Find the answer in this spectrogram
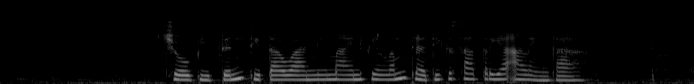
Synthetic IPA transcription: d̥ʒ̥ob̥i̤d̪̥ə̤nd̪̥i̤t̪awanimaɪnfiləmd̪̥ä̤d̪̥i̤kəsat̪ɾiaʔalɛŋka

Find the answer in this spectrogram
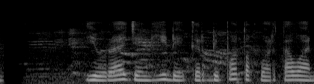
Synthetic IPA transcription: juɾad͡ʒɨŋɦidɛkɨrdipɔt̪ɔkwart̪awan

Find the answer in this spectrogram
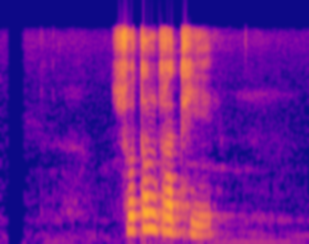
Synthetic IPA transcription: swʌt̪ʌnt̪ɾʌt̪ʰi

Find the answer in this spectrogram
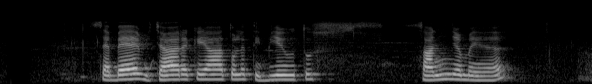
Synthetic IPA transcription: sæbæːʋit͡ʃaːɾəkejaːt̪ulət̪ibijeut̪u | saɲjəməjə

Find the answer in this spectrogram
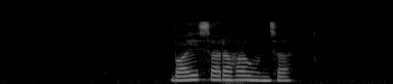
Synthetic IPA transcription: bʱʌesʌɾʌɦʌɦunt͡sʰʌ

